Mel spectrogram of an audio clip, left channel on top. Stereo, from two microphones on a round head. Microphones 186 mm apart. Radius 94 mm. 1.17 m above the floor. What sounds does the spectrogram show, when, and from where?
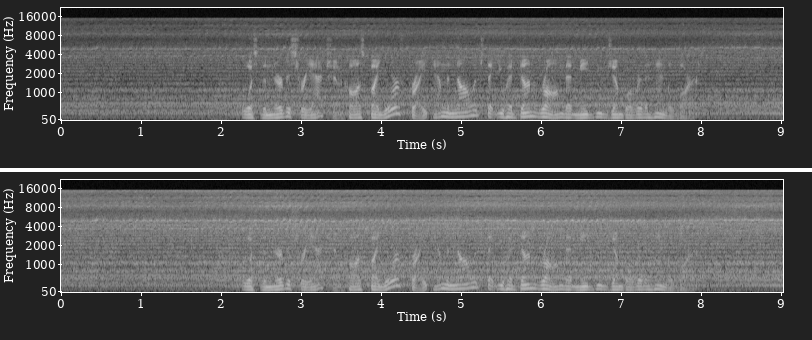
0.0 s a drone: 60° right (ahead or behind)
2.3 s a man speaking: 20° left (ahead or behind)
